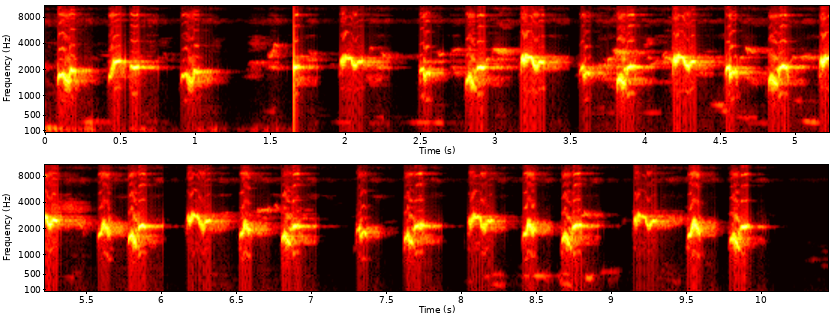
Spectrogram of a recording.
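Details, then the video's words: Yellow-vented bulbul song used to lure other bulbuls into singing: rich bubbling whistled phrases around mid pitch, short notes given in rapid chattering runs of two or three, repeated steadily throughout with a faint click near the start. "KICAU SUARA trucukan gacor ROPEL PANJANG pancingan trucukan agar bunyi MENJADIKAN trucuk gacor NYAUT"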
